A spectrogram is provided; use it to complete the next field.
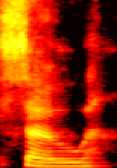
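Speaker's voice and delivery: posh, royal RP British accent on "so". Pronunciation lesson on vowel sounds, king's English accent on 'so'. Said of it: "I believe the king would say so".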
